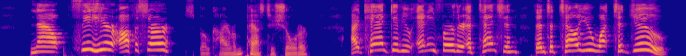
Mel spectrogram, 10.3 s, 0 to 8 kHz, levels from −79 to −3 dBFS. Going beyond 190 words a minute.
No: slow, 135 wpm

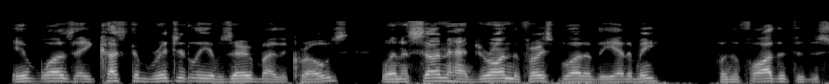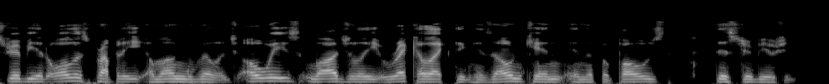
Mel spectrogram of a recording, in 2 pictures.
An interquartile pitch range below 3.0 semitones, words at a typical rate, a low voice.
Yes: narrow, 2.6 semitones; average, 155 wpm; low, 130 Hz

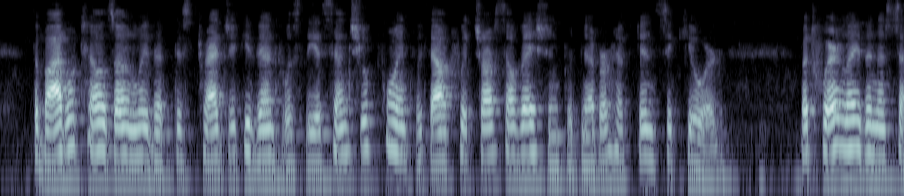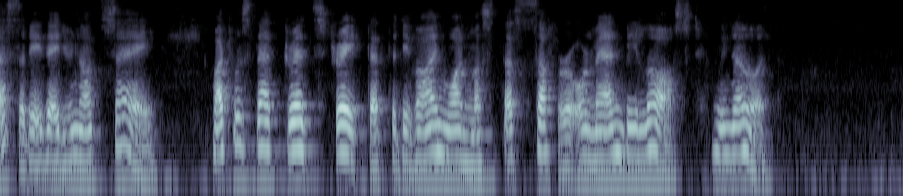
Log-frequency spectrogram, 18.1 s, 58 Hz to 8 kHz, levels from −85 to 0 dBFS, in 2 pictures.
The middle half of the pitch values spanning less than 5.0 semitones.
Yes: average, 3.1 semitones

